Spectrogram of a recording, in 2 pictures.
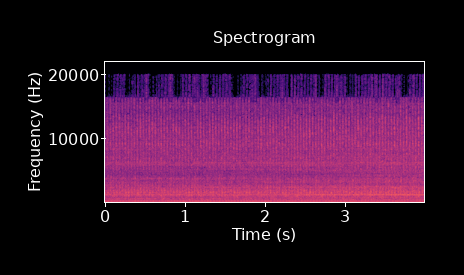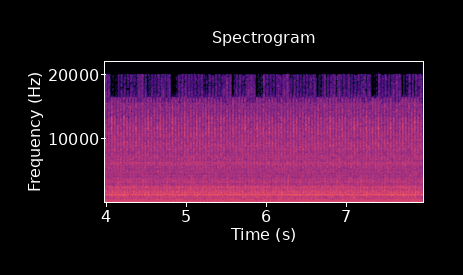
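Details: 2013 Volkswagen Polo Sedan Sochi Edition, 65,000 km, steady cold idle: a fast, fairly even tapping, about three a second, from inside the engine; cause unknown.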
